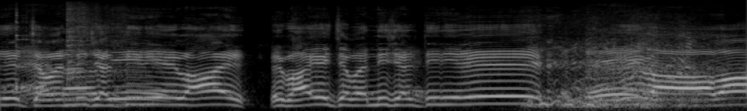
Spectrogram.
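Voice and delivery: high, drawn-out beggar's call; loud begging cry. Acted. Beggar pestering people for money, loud singsong cry. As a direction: wail for coins at full volume. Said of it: "थोड़ा धीरे बोलो".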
